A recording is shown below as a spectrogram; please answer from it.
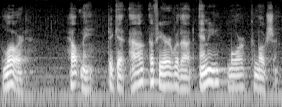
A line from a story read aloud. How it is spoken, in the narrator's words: Under her breath, she is saying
